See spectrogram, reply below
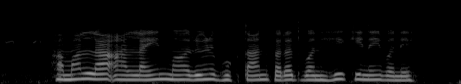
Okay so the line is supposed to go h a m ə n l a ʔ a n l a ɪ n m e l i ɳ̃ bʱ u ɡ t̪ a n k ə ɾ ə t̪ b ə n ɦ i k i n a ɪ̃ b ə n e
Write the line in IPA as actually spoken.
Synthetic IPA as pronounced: h ə m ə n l a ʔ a n l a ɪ n m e ɾ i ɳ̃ bʱ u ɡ t̪ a n k ə ɾ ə t̪ b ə n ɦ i k i n ə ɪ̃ b ə n e

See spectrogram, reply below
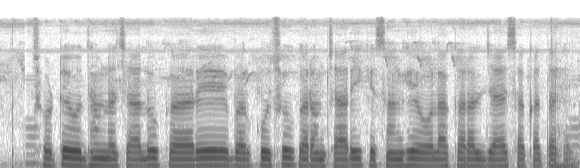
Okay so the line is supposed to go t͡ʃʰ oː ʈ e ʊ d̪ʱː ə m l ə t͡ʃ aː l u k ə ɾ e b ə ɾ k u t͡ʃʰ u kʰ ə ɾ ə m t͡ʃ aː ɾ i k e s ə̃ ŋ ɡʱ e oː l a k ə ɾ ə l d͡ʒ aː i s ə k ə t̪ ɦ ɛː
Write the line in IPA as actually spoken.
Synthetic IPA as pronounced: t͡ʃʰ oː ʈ e ʊ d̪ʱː ə m l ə t͡ʃ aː l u k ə ɾ e b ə ɾ k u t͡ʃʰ u k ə ɾ ə m t͡ʃ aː ɾ i k e s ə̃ ŋ ɡʱ e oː l a k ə ɾ ə l d͡ʒ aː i s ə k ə t̪ ɦ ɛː

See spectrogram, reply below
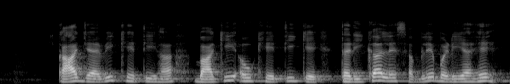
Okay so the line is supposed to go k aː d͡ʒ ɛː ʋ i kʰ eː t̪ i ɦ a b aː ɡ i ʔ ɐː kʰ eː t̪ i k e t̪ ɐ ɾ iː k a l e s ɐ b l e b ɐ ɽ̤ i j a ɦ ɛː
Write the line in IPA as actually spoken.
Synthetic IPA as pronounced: k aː d͡ʒ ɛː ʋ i kʰ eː t̪ i ɦ a b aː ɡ i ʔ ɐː kʰ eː t̪ i k e t̪ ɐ ɾ iː k a l e s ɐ b l e b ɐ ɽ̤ i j a ɦ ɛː

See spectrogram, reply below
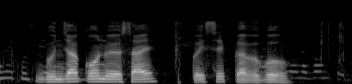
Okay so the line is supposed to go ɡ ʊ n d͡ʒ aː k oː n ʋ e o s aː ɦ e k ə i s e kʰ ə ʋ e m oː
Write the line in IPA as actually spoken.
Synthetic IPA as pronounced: ɡ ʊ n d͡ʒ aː k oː n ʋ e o s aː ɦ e k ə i s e k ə ʋ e b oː

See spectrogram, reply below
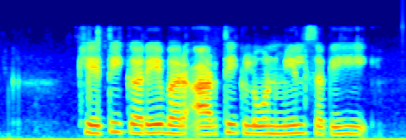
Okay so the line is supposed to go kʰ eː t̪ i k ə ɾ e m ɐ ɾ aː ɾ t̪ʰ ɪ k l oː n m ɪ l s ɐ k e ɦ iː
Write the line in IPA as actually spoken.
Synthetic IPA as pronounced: kʰ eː t̪ i k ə ɾ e b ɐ ɾ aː ɾ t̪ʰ ɪ k l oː n m ɪ l s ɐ k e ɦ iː

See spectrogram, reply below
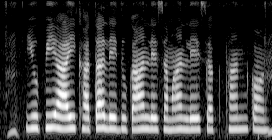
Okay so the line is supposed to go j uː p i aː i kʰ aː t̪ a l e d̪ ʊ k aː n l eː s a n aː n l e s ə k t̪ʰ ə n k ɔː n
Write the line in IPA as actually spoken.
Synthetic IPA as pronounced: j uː p i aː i kʰ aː t̪ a l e d̪ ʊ k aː n l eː s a m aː n l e s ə k t̪ʰ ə n k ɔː n

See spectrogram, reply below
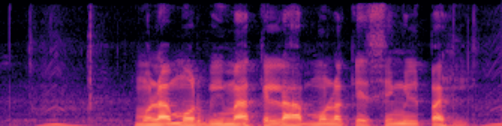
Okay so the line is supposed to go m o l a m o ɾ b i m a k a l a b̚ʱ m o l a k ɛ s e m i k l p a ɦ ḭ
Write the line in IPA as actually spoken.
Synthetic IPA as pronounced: m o l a m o ɾ b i m a k e l a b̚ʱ m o l a k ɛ s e m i l p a ɦ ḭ

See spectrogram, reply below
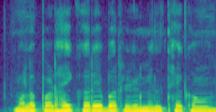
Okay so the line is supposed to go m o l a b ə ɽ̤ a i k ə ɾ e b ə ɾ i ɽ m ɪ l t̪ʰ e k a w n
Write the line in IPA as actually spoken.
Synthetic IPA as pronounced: m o l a p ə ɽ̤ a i k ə ɾ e b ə ɾ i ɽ m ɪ l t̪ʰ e k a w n

